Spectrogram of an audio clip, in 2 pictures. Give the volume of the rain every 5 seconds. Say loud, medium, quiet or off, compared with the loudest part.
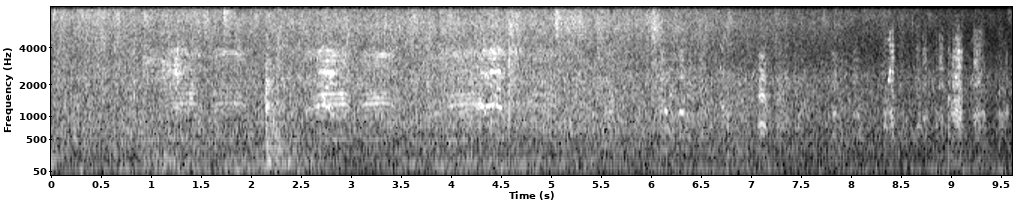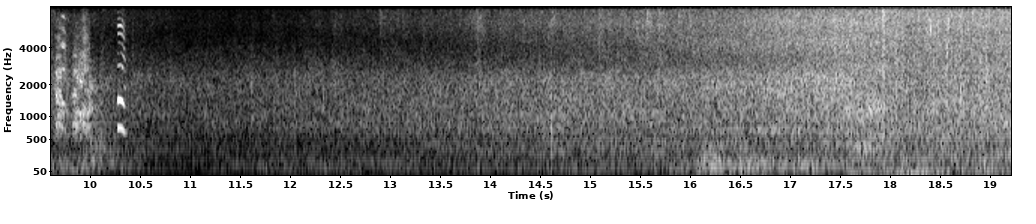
loud, medium, quiet, loud.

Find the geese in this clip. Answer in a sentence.
You can hear the geese from 0.7 to 10.4 s.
